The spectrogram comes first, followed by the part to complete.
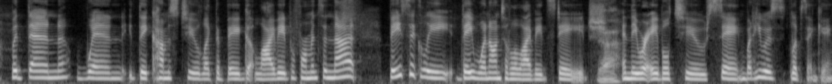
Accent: Canada; we're Canadian, we say biopic.

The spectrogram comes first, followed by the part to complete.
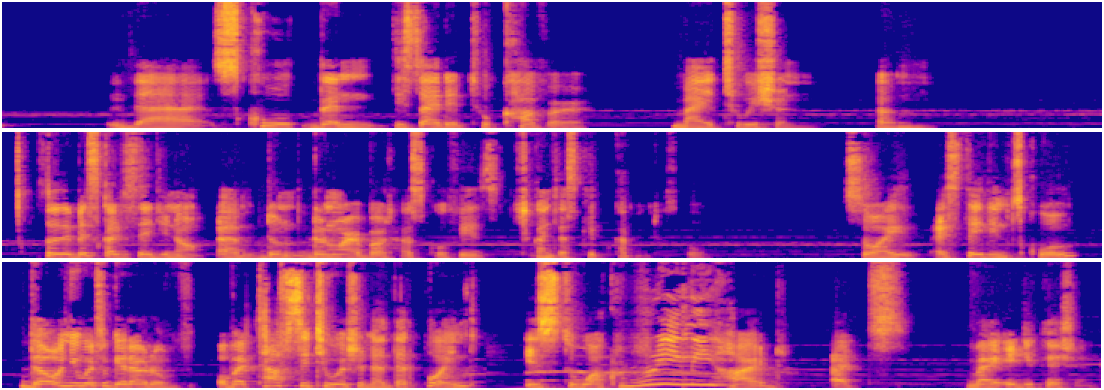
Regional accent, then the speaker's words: Mubende, Central Region, Uganda; moved away as an adult; also born or lived in Amherst, United States / Chicago, United States; I grew up mostly in a district called Mubende

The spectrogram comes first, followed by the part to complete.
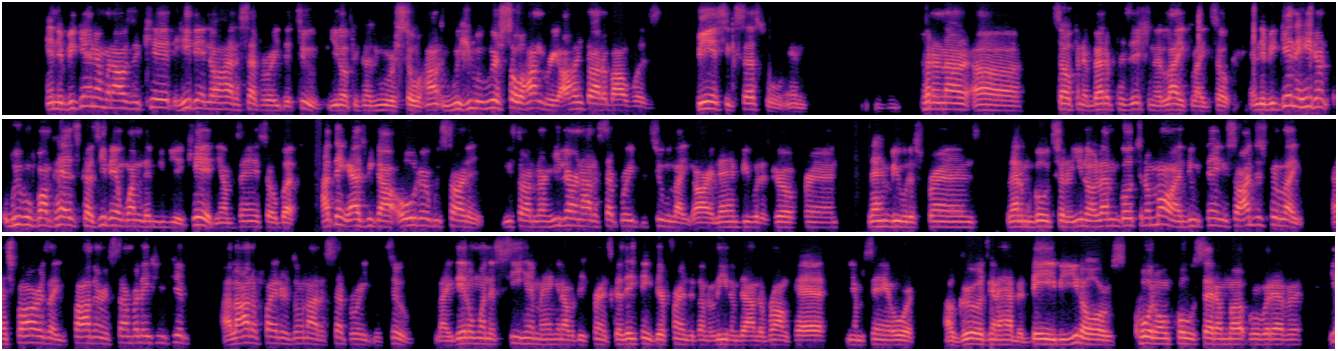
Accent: Philadelphia, Pennsylvania, United States; coming out of Philly, it's just an old school town

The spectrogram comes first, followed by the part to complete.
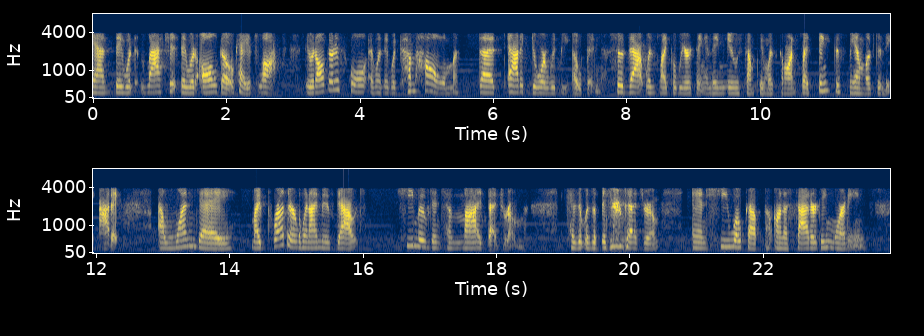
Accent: Albuquerque, New Mexico, United States; I am from Albuquerque, New Mexico

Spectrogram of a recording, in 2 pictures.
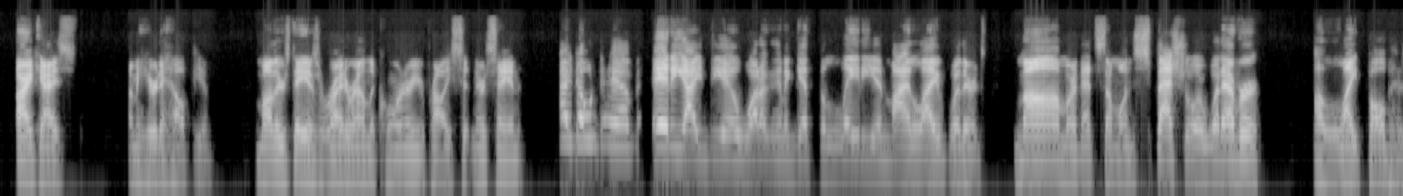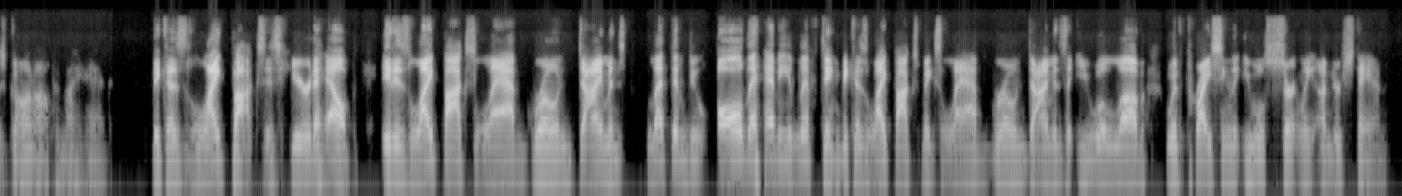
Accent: Cleveland, Ohio, United States; I'm from Cleveland.

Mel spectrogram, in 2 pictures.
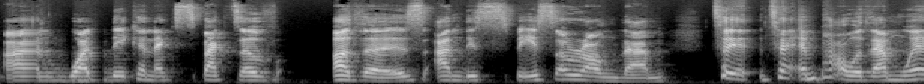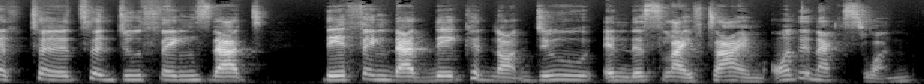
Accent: Trinidad & Tobago; From Trinidad and Tobago

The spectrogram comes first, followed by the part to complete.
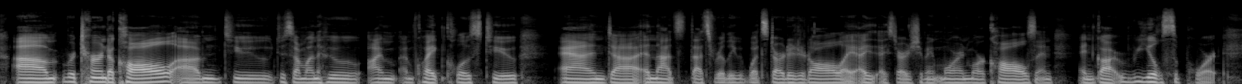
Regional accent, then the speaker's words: Toronto, Ontario, Canada; I'm a kid from Scarborough, that's where I grew up

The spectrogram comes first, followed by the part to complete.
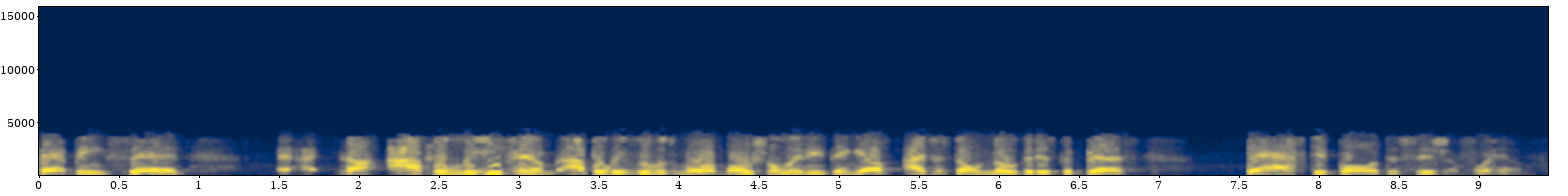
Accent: South Carolina, United States; moved away; I'm from a little small place in South Carolina

